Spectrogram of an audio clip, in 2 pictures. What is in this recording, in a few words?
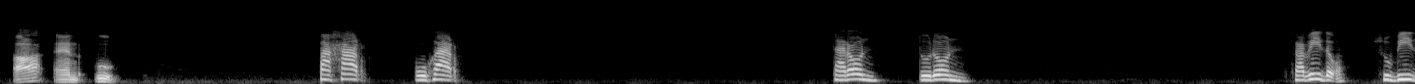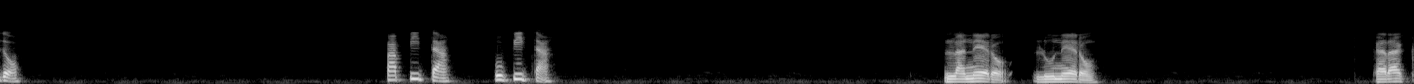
Contrasting Spanish vowel sounds - a and u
